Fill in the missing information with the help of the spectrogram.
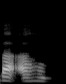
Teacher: جیسے فرسٹ پہ ہے باہم، نون کے بعد با آ گیا تھا، نون کی آواز میم میں چینج ہو گئی ہے. غنہ ہو جائے گا ایک الف کے برابر. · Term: اقلاب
